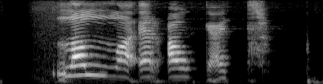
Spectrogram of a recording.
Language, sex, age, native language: Icelandic, female, 6, Icelandic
